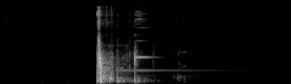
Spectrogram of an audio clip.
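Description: A rifle fires a single loud shot that rings out in the open air.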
